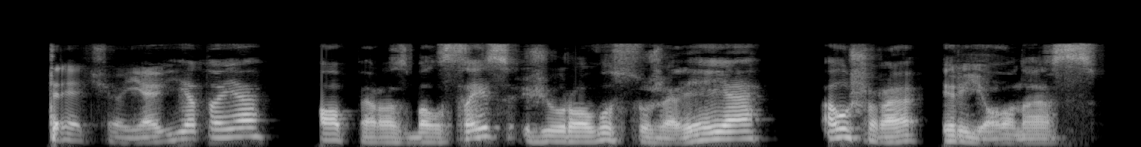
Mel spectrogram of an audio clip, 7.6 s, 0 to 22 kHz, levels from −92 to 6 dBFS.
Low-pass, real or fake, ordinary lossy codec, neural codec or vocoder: 7.2 kHz; real; AAC, 32 kbps; none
